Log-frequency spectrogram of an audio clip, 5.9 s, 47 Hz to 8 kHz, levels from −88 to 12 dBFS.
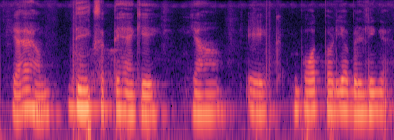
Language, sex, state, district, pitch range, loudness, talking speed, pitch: Hindi, male, Bihar, Samastipur, 130-140 Hz, -18 LUFS, 120 wpm, 135 Hz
